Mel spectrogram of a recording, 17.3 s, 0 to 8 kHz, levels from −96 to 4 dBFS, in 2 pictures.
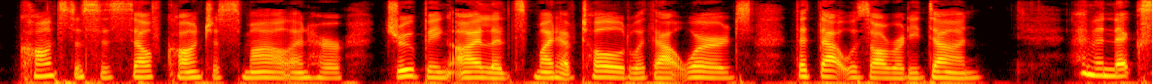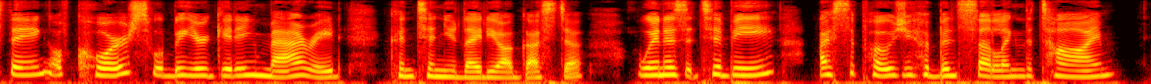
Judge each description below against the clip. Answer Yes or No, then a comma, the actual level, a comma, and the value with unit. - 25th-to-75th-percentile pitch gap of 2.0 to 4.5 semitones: No, average, 5.0 semitones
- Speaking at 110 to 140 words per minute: No, average, 155 wpm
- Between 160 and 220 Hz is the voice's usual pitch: Yes, medium, 185 Hz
